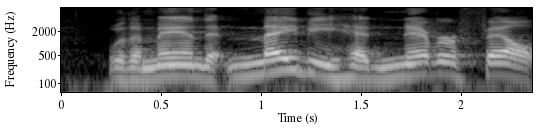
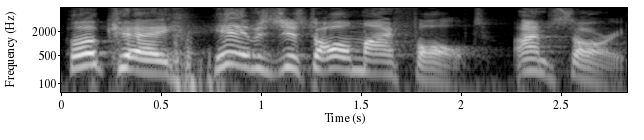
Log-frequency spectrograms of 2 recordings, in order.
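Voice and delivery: loud, higher, curt apology that isn't meant; grudging fake apology; 5 semitones higher, 8 dB louder than usual. Still-mad partner forcing out a fake sorry. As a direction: snap out a sorry you don't mean. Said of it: "that sounds so sincere".

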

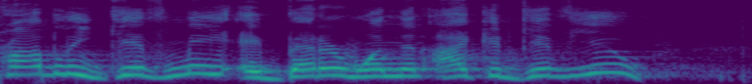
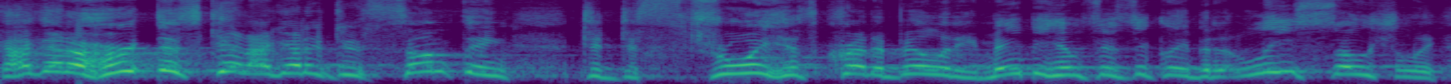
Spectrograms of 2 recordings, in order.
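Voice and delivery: mock rage; 6 semitones higher, 7 dB louder than usual. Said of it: "was like".

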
